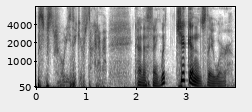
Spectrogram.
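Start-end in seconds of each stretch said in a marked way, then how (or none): 0.0-1.4 fast secretive whisper out of the side of the mouth; conspiratorial whisper. Pretend. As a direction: lean in and whisper, not wanting Jesus to hear. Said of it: "So they just sort of".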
